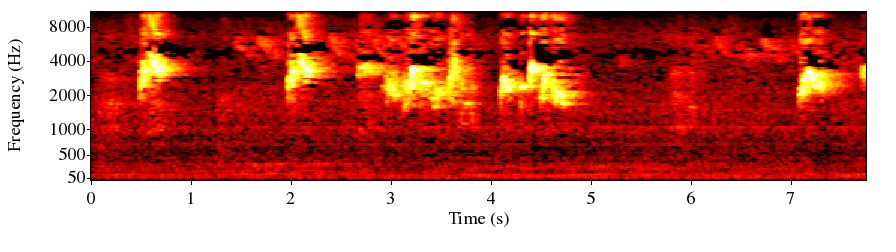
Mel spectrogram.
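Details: Twisting-voiced song of a wild-caught adult red-whiskered bulbul with a big, long build. Rich slurred whistles form a busy run of linked notes, followed later by a single bright phrase, with a faint low hum behind.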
